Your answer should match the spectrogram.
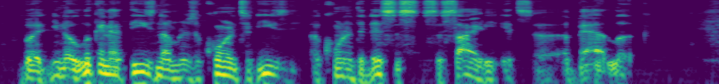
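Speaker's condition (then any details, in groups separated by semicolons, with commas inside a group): No condition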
